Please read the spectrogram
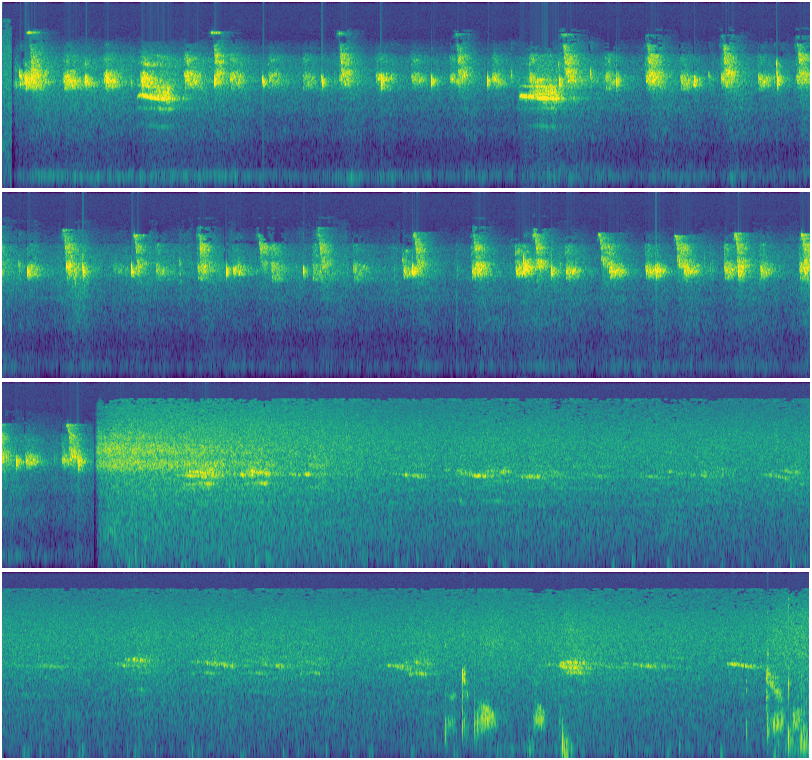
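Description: A bird giving short, high, downward-sweeping chirps, evenly repeated about twice a second, that stop abruptly after about seventeen seconds. Fainter, scattered chirps follow over a quiet woodland background, and a couple of brief louder sounds come near the end.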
